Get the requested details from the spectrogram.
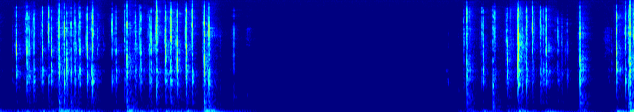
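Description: Fingertips of both hands type rapidly on a white Ducky Miya Pro tenkeyless mechanical keyboard with plastic keycaps. Dense bursts of sharp, bright key clacks ride over a low thocking body. The typing stops for about two seconds, then resumes.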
